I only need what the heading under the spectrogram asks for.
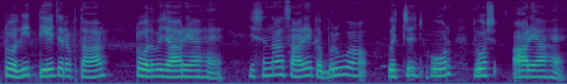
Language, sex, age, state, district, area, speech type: Punjabi, female, 60+, Punjab, Jalandhar, urban, spontaneous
